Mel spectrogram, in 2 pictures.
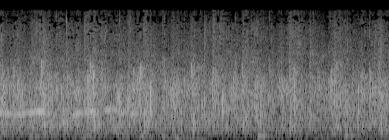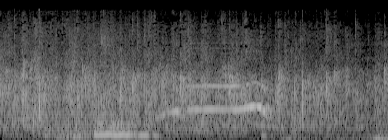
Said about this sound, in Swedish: Ja, en till applåd för ….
